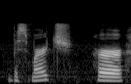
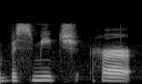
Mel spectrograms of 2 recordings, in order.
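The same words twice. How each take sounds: First: Said in the usual way. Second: "besmirch" slipped into "besmeech", no r; mispronounced. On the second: Real, not acted. Slip, corrected straight after.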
